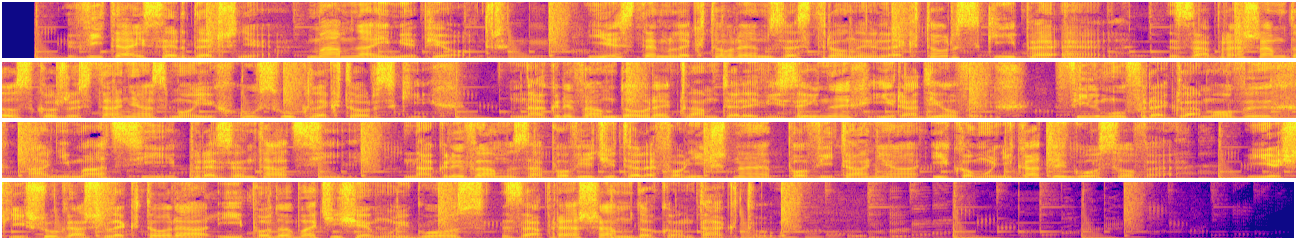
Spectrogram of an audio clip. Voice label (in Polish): lektor witam, lektorski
